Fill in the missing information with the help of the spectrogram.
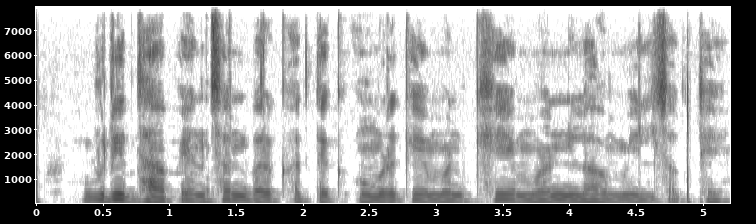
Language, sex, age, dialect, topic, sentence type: Chhattisgarhi, male, 18-24, Northern/Bhandar, banking, question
